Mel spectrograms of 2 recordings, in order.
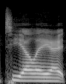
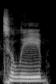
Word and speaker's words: Tlaib: Tlaib. Tlaib.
